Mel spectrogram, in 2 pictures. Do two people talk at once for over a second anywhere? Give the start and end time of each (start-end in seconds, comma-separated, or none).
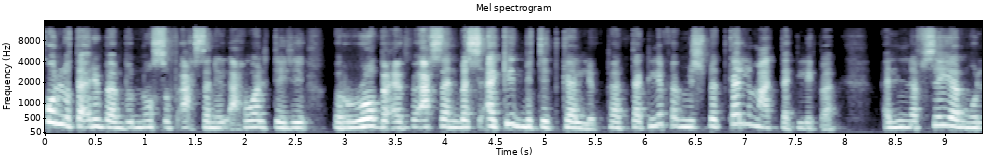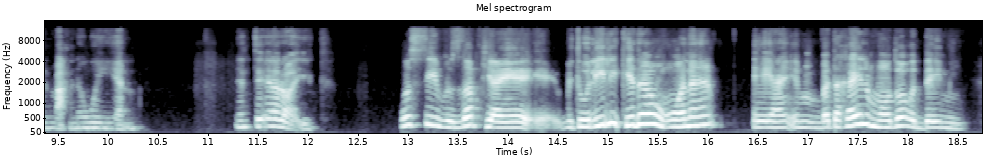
none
